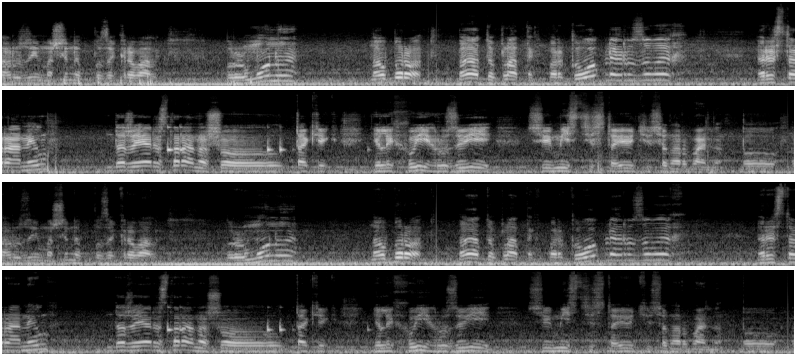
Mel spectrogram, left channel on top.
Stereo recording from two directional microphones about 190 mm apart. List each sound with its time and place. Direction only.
0.0 s speech: 20° right (ahead or behind)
